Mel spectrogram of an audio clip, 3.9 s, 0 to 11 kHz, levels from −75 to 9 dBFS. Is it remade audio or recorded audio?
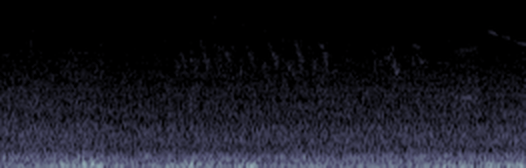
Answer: remade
